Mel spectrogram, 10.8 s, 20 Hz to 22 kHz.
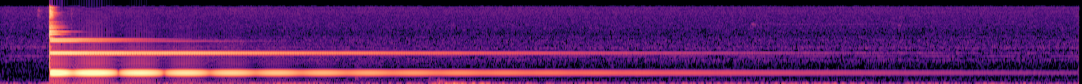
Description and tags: Indian Desert Bell 2
Part of a pack of assorted world percussion sounds, for use in sampling or perhaps sound design punctuations for an animation
hits, world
